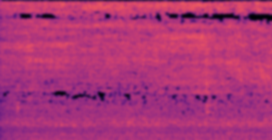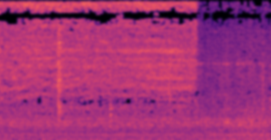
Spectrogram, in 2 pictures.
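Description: A steady machine drone, a low hum under an even hiss, unchanging throughout.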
